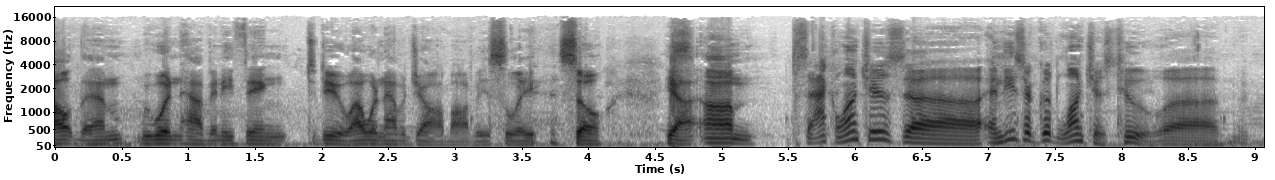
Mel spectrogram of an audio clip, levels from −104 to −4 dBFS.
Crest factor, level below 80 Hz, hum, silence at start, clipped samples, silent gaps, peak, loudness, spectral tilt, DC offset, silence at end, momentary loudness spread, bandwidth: 18 dB; -50 dBFS; none; 0 s; under 0.1%; none; -2 dBFS; -20 LUFS; -3.5 dB/octave; under 0.1%; 0.1 s; 10 LU; 16.5 kHz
